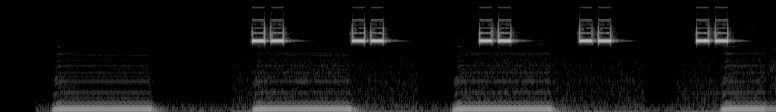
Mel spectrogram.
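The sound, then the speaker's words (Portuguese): An alarm clock rings in a steady repeating cycle, low buzzing tones alternating with quick pairs of high-pitched beeps, fairly loud with no voices. “Você acorda com seu despertador tocando, olha no celular que você possui.”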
